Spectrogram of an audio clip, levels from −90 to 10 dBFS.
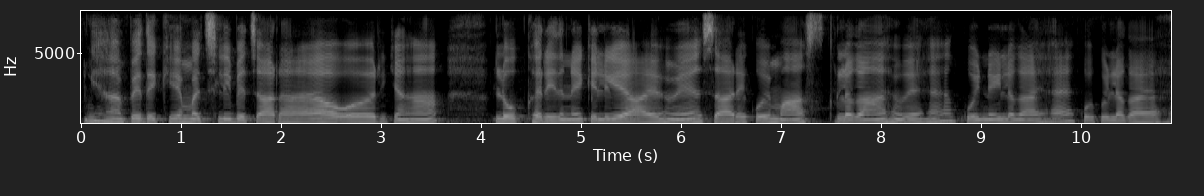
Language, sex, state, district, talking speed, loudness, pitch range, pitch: Hindi, female, Bihar, Muzaffarpur, 160 wpm, -40 LUFS, 180-195 Hz, 185 Hz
